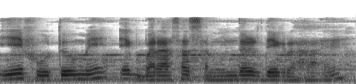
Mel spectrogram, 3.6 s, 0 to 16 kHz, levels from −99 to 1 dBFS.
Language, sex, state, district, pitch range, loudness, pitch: Hindi, male, Arunachal Pradesh, Lower Dibang Valley, 135-160 Hz, -17 LUFS, 145 Hz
